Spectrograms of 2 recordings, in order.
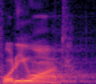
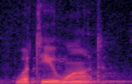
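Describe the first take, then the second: First: The question sounds gruff and rude. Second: The question sounds gentle and kind. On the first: The asker is annoyed by the followers. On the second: The asker sincerely cares what they seek.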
